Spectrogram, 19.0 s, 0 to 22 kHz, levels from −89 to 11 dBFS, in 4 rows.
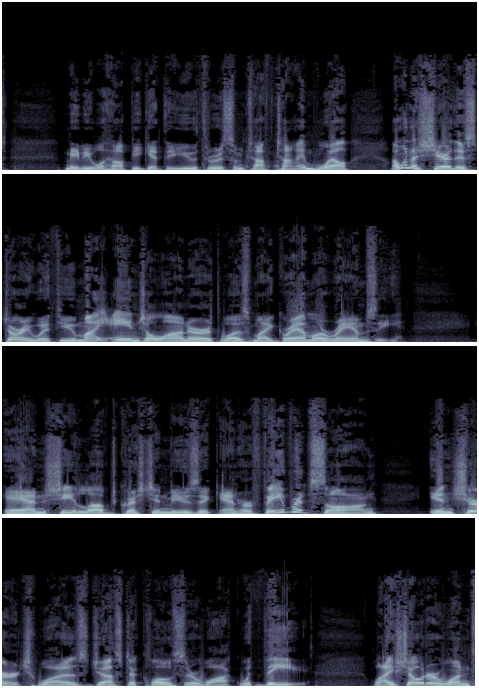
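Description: Speech with compressed frames skipped at 0.68, 7.55, 16.70 to 16.73 and 18.00 s. Each time the decoder loses whole frames, so the audio jumps ahead by roughly 20, 50, 70 and 70 ms.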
